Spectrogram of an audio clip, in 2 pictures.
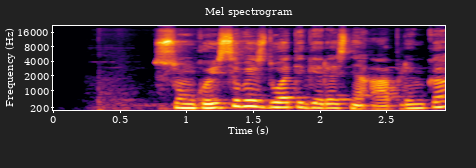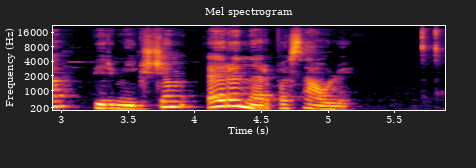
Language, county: Lithuanian, Vilnius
